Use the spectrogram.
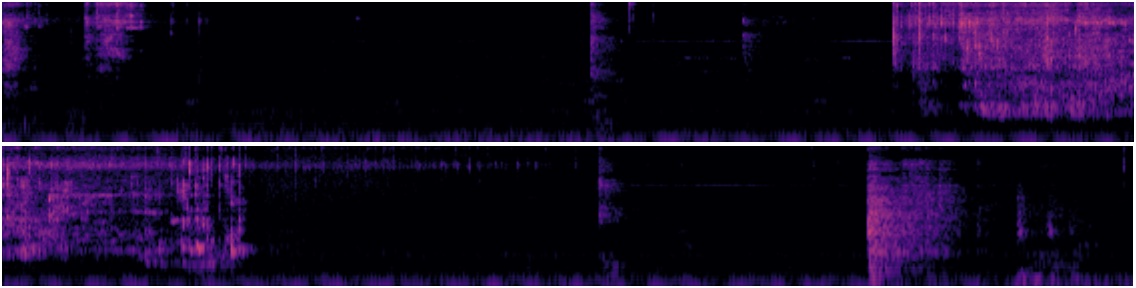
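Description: Water pours into a pot of green gram in a few separate bursts, the longest a rushing splash lasting a couple of seconds, with quiet gaps and small clinks between pours.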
